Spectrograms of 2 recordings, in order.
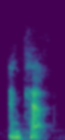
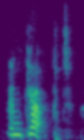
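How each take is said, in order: First: The final consonant is swallowed and barely heard. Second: The final consonant is crisp and clearly heard. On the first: The speaker calls it wrong. "we often kind of swallow that last sound" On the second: The speaker calls it right. "instead of"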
